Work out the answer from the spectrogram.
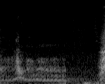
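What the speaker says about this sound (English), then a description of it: "Okay, that's stray dog." A stray dog in a TV drama gives a short, close growl that rises into a sharp bark at the end, heard on its own without speech.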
